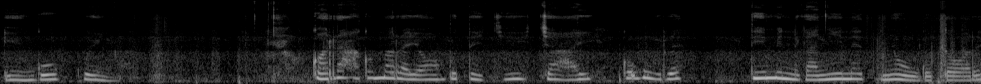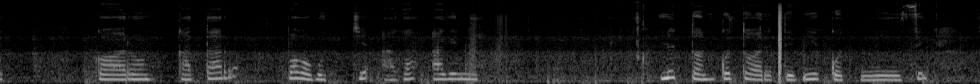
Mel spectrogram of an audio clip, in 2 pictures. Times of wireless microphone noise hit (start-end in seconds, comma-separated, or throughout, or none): 17.58-17.64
